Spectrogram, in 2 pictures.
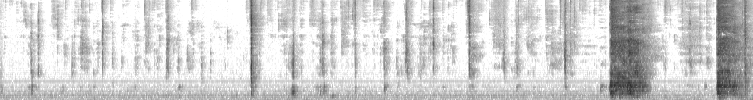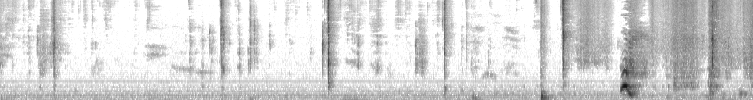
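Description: Close-up mouth sounds of eating corn on the cob: sparse wet clicks and smacks of chewing. Two louder coughs come about two seconds apart near the middle, and near the end a paper napkin rustles against the face.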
